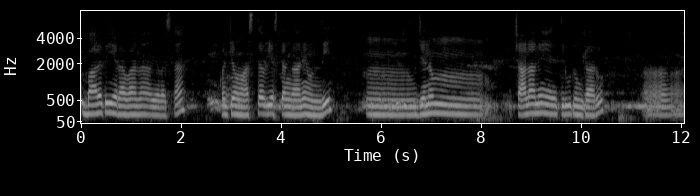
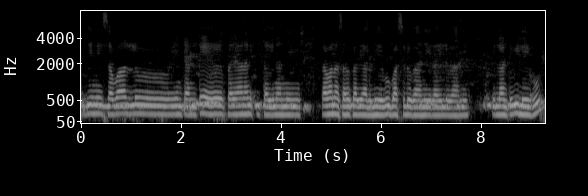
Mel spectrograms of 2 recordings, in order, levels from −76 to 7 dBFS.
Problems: constant background noise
